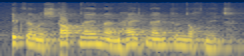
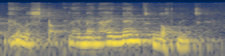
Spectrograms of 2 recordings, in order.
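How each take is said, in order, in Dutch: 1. Het wordt gewoon gezegd, zonder oordeel. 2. Het wordt gezegd met hoorbare weerstand en frustratie. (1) "Als je het zo laat, dat is ook kaal. Er zit nog geen waardeoordeel" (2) "In de manier waarop je het zegt, zie je, daar zit de weerstand in"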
